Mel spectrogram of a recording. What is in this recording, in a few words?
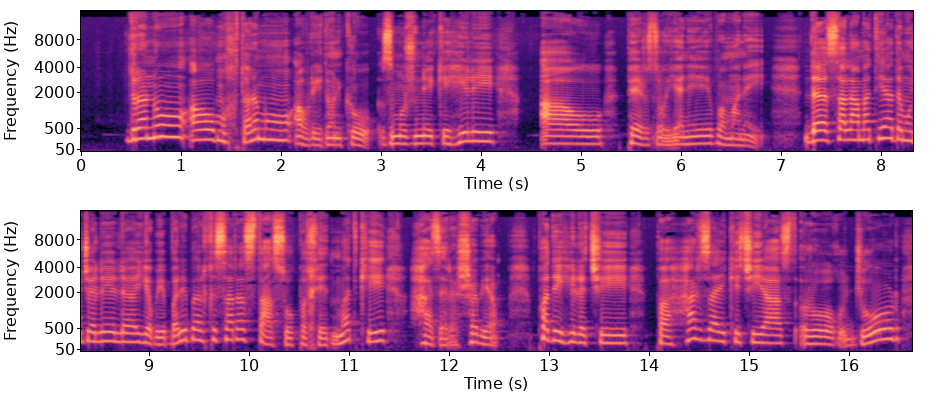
Pashto, Female, Adult, Senior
